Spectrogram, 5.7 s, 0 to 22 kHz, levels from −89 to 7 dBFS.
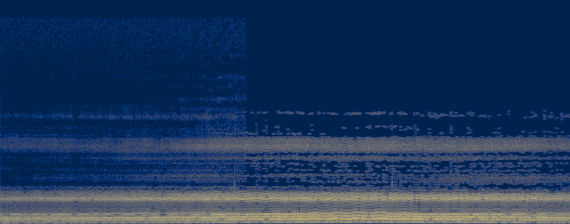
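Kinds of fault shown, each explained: Doubled audio track: A second copy of the music runs throughout, trailing the original by roughly 300 ms. It is full-band and dry, with no decay or room colour, and sits about 5 dB below. The likely cause is a second capture path or an edit that left two copies out of step.
Adaptive stream at a lower bitrate: At 2.46 s the quality drops suddenly with no gap and stays low to the end. Nothing remains above 11.2 kHz, and codec artefacts rise. This fits a switch from a 128 kbit/s MP3 to a 48 kbit/s version.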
